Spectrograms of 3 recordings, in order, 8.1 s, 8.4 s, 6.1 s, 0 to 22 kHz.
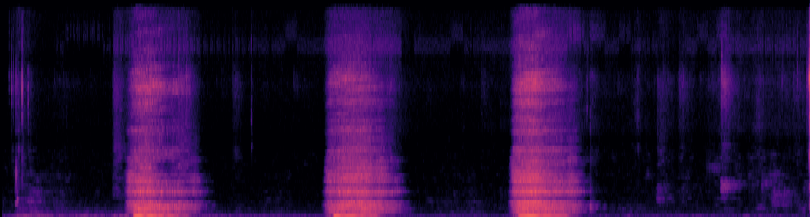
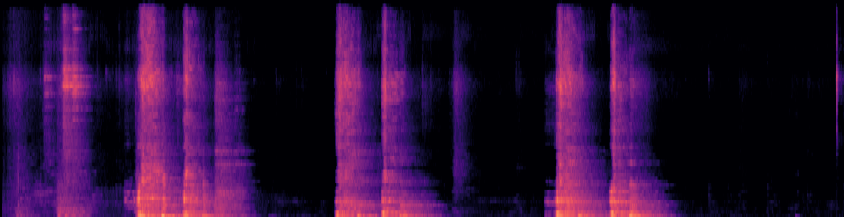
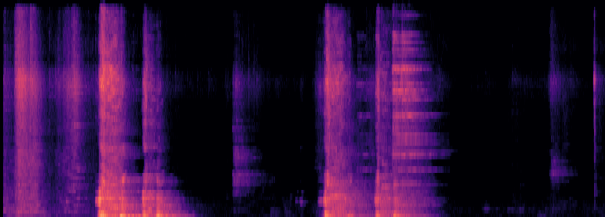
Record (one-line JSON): {"exhalation_length": "8.1 s", "exhalation_amplitude": 29743, "exhalation_signal_mean_std_ratio": 0.39, "three_cough_length": "8.4 s", "three_cough_amplitude": 32768, "three_cough_signal_mean_std_ratio": 0.41, "cough_length": "6.1 s", "cough_amplitude": 32768, "cough_signal_mean_std_ratio": 0.37, "survey_phase": "beta (2021-08-13 to 2022-03-07)", "age": "65+", "gender": "Male", "wearing_mask": "No", "symptom_none": true, "smoker_status": "Never smoked", "respiratory_condition_asthma": false, "respiratory_condition_other": false, "recruitment_source": "REACT", "submission_delay": "4 days", "covid_test_result": "Negative", "covid_test_method": "RT-qPCR"}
